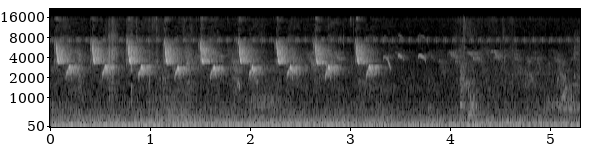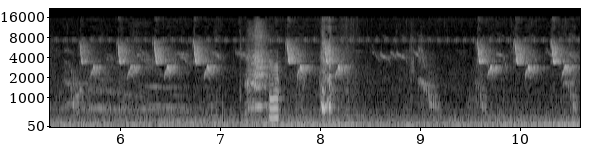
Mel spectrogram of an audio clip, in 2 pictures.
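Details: Red junglefowl on a farm in Cambodia: rapid runs of high, sharp chirps repeated about two to three times a second, pausing midway, with scattered knocks and clatter in the background.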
